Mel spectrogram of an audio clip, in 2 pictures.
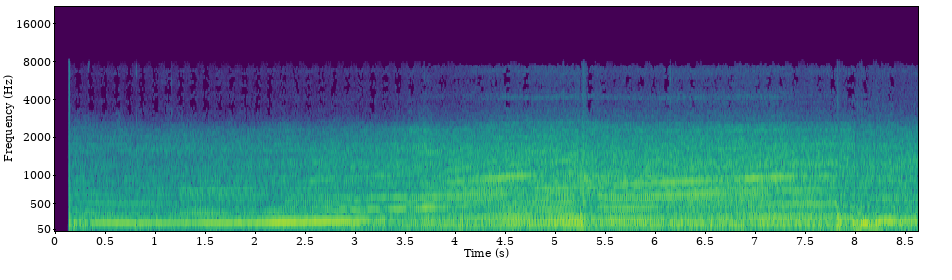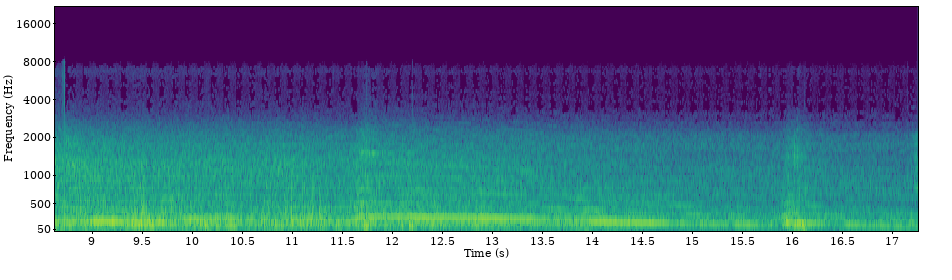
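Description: Ferrari California's V8 engine heard from inside the cabin, pulling up through the gears: its pitch climbs, drops sharply at gear changes about five and eight seconds in, and rises again before falling away steadily as the car slows near the end.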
